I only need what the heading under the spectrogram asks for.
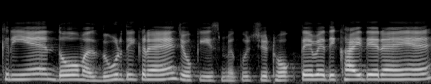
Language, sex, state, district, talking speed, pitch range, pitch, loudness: Hindi, female, Uttar Pradesh, Budaun, 250 wpm, 195-230 Hz, 225 Hz, -18 LUFS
